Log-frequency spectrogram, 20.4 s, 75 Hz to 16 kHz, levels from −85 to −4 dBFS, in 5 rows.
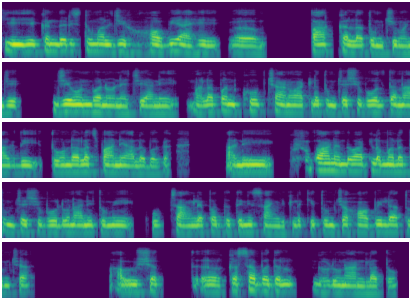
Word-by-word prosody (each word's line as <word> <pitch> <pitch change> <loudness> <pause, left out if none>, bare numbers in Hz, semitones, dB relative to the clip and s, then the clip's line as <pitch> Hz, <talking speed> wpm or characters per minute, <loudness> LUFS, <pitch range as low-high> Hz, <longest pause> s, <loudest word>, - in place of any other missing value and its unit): की 140 0 +6
एकंदरीच 145 0 +1
तुम्हाला 145 -2 +3
जी 145 - +1 0.2
हॉबी 140 +1 +3
आहे 130 -1 +1
अ, 130 0 -5 0.7
पाककला 140 -2 +2
तुमची 130 0 -1
म्हणजे 125 0 -1 0.4
जेवण 140 0 +6
बनवण्याची 125 -2 0
आणि 120 0 -2 0.3
मला 130 +1 +1
पण 145 -2 +3
खूप 145 -1 -2
छान 135 -3 +1
वाटलं 130 +1 0
तुमच्याशी 140 +1 -1
बोलताना 130 0 +1
अगदी 125 +1 -1 0.2
तोंडालाच 135 +1 +3
पाणी 130 -2 +2
आलं 125 -1 -1
बघा 115 -1 -5 0.6
आणि 130 +1 +3 0.4
खूप 195 -3 -10
आनंद 155 -3 +5
वाटला 145 -1 +2
मला 140 0 +3
तुमच्याशी 140 - -2
बोलून 130 0 0
आणि 130 0 +1
तुम्ही 130 0 0 0.3
खूप 130 0 -6
चांगल्या 125 0 +1
पद्धतीने 135 0 -2
सांगितलं 125 -1 -5
की 135 - -5
तुमच्या 135 +1 -1
हॉबीला 135 +1 +1
तुमच्या 130 0 -4 0.9
आयुष्यात 140 +1 -3
अ, 135 0 +1
कसा 170 - +3
बदल 140 -1 +2 0.2
घडून 130 -1 -2
आणला 120 -1 -1
तो 120 - -7
135 Hz, 145 wpm, -23 LUFS, 130-140 Hz, 0.9 s, की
